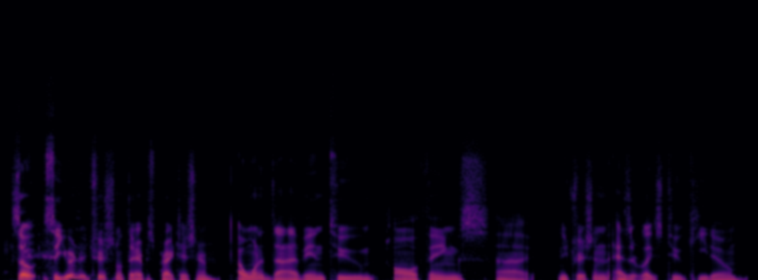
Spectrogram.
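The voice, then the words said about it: Deep Southern American accent. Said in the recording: “You have quite a deep American accent compared to a lot of people ... Good old Southern accent.”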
